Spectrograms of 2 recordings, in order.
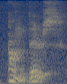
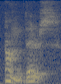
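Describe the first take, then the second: First: The r and s are pronounced as separate sounds. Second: The r and s are pronounced as separate sounds.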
